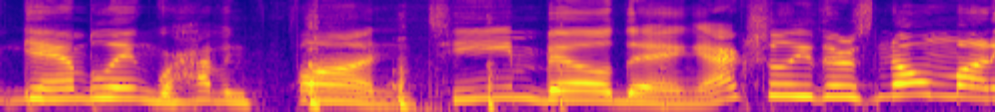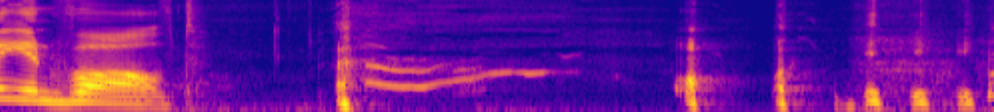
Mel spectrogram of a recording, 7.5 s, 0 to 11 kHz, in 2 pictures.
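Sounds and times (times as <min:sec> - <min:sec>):
speech: 0:00.1 - 0:05.2, 0:06.3 - 0:07.4
person laughing in breathy bursts: 0:04.9 - 0:07.4
person coughing with a wheezy tone: 0:06.3 - 0:07.4.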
